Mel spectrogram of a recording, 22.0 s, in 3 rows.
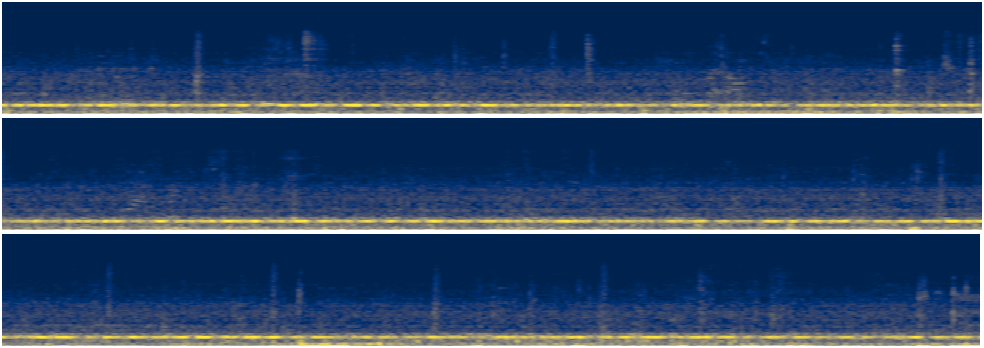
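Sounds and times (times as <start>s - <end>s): train rumble from on board: 0.0s - 22.0s
heavy low thump: 16.8s - 22.0s.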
